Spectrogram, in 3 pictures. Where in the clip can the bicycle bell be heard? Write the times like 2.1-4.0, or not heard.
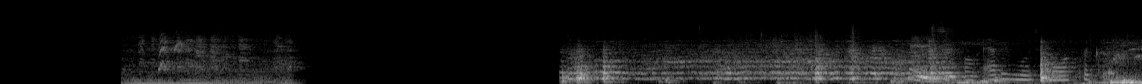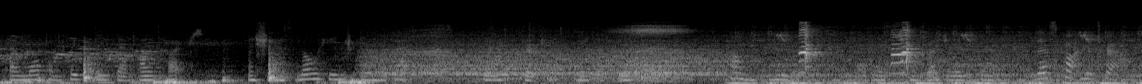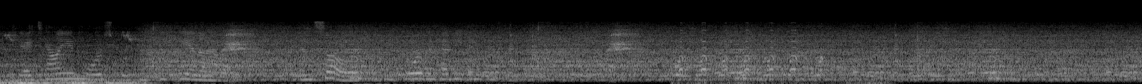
not heard.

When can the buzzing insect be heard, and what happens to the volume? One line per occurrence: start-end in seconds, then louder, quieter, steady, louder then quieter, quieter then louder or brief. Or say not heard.
5.6-34.2 steady.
